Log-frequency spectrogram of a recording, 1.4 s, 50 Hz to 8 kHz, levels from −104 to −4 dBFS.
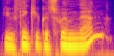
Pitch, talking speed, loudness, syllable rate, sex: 155 Hz, 295 wpm, -15 LUFS, 5.4 syllables/s, male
